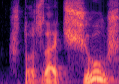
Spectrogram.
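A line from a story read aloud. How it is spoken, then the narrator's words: Exclaiming. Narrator (Russian): воскликнул он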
